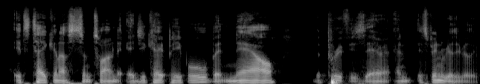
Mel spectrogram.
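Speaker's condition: No condition

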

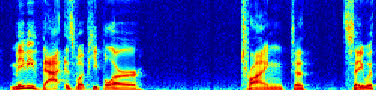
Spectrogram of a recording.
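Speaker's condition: No condition

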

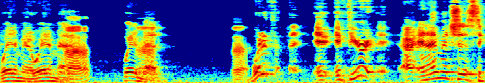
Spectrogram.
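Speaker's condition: No condition

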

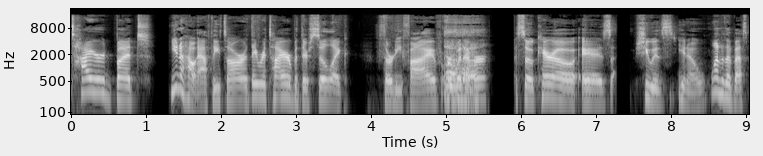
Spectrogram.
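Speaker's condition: No condition

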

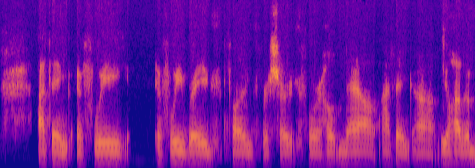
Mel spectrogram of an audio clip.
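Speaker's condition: Cleft lip and palate; congenital, attributed to Chernobyl radiation, 23 surgeries, first in London, childhood feeding difficulty with palate hole

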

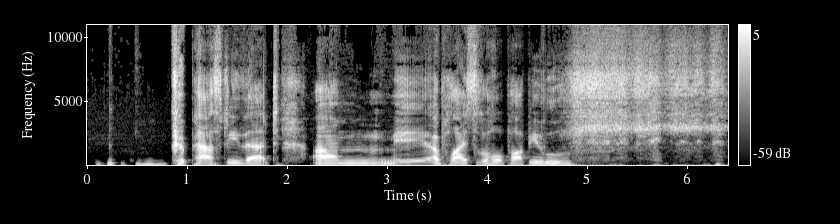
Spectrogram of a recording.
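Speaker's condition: Stuttering; little stuttering during this recording; not stuttering much at time of recording; prolonged sounds

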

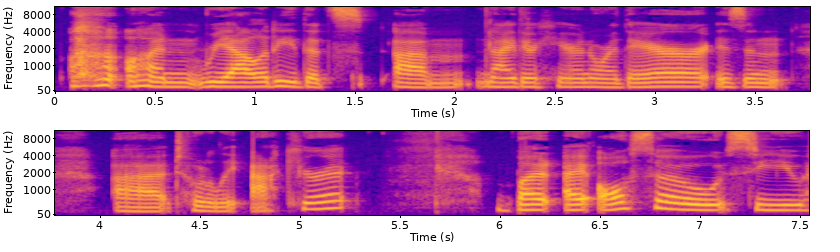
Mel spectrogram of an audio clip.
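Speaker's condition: No condition

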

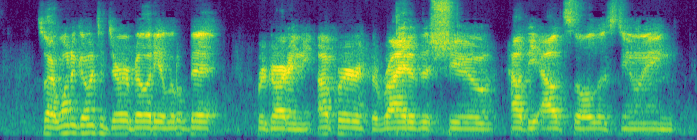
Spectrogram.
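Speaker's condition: No condition

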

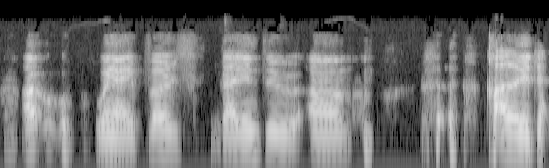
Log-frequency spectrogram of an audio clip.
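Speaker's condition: Cerebral palsy; affects speech

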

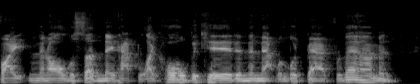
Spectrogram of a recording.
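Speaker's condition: Cleft lip and palate; still present

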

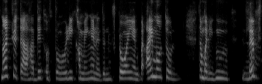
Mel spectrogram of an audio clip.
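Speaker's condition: Deafness, 99% hearing loss, severe; hearing aids worn whole life, no cochlear implant despite candidacy

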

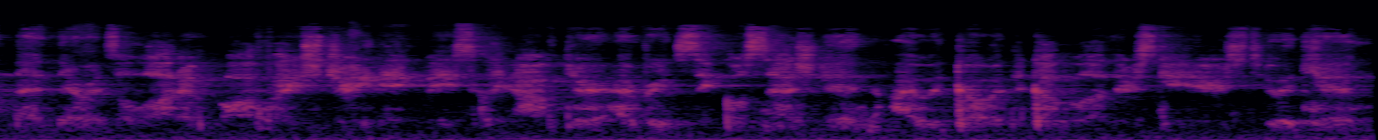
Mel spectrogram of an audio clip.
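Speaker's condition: Laryngeal papillomatosis; recurring small papillomas growing in airway, periodic laser surgery to keep airway open; papillomas can block airway completely if not removed

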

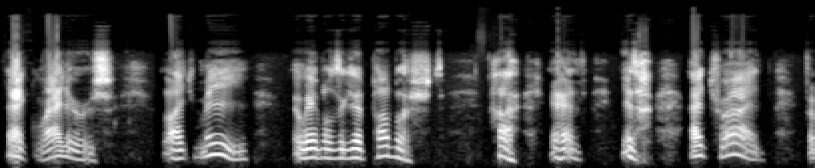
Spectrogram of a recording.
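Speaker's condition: Spinal muscular atrophy; age 60

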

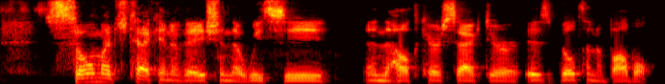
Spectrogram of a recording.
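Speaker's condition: No condition

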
